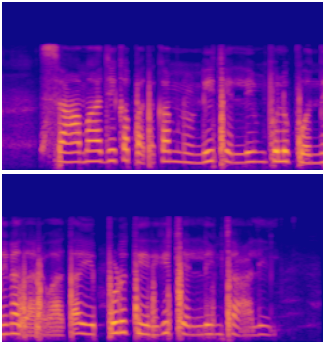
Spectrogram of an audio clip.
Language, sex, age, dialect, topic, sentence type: Telugu, female, 18-24, Telangana, banking, question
